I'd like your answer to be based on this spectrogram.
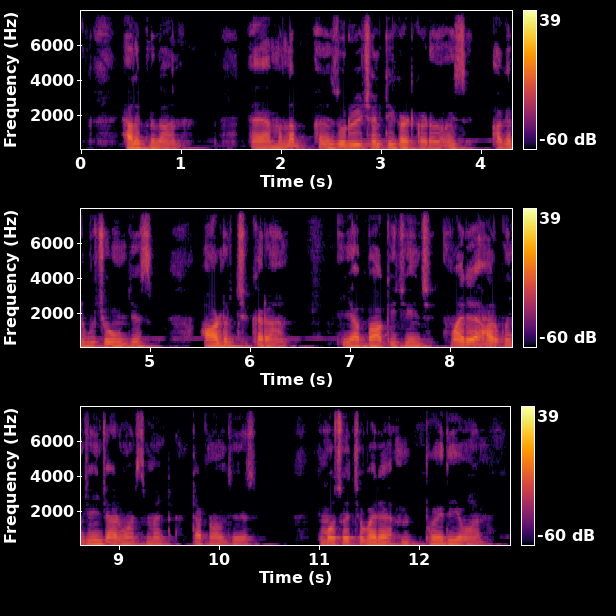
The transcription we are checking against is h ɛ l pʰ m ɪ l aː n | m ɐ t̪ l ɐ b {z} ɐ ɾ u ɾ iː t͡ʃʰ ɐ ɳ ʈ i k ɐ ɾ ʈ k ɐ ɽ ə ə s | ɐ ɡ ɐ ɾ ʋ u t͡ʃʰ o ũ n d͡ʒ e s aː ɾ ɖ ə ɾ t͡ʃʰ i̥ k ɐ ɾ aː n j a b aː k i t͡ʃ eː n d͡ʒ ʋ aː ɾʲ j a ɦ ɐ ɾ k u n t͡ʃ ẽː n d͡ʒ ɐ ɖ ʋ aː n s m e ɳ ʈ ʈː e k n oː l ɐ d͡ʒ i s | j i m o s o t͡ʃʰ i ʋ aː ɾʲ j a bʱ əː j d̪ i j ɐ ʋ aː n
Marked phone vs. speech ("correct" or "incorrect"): correct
